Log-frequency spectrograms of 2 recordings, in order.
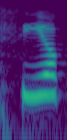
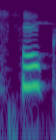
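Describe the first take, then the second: First: The vowel starts with a y glide. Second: The vowel sounds like a plain o. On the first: "सियोक नहीं है" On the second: "सोक नहीं है"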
